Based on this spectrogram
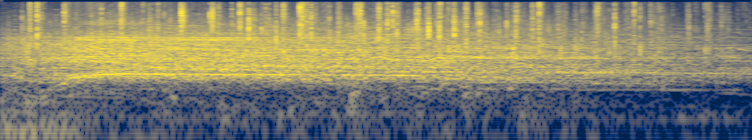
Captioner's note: crowd cheering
